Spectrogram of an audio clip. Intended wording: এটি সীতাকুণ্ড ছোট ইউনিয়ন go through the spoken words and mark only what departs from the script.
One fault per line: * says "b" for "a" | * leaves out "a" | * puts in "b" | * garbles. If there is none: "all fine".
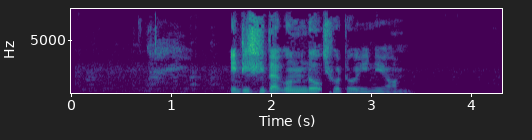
all fine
